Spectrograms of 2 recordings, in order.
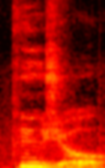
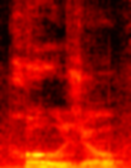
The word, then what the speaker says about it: Peugeot: and i learned that the proper way to say it is the pujo or the pojo rcz so today we're gonna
